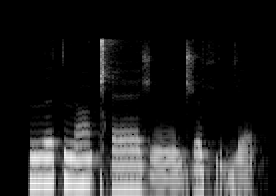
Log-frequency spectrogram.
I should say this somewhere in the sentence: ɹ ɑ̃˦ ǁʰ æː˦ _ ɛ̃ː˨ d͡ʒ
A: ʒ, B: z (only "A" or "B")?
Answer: A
